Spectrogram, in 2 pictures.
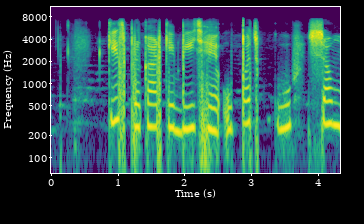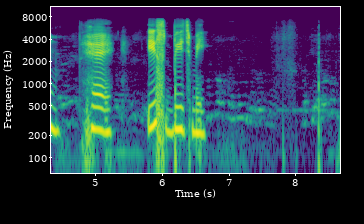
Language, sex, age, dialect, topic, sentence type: Magahi, male, 18-24, Northeastern/Surjapuri, agriculture, question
